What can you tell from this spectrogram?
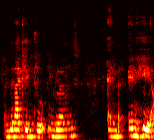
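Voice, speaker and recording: In a room with audible echo, a woman speaks at a moderate pace with a medium pitch, a dark, mellow tone and a somewhat breathy quality. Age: 70s. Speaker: opera singer and voice teacher. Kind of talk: casual interview. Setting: home.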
